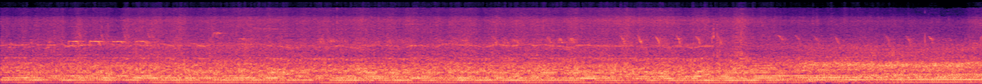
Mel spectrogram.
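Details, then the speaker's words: Two-year-old Black & Decker battery-powered self-propelled mower in heavy grass, battery showing one bar: motor hum sounds strained and sagging, barely running, near stalling; owner suspects battery ageing, since it loses power about halfway through each mowing session. "I made it through that pass it's just barely running right now but the grass is really full charge throughout the entire moment session it's losing power about half way through"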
